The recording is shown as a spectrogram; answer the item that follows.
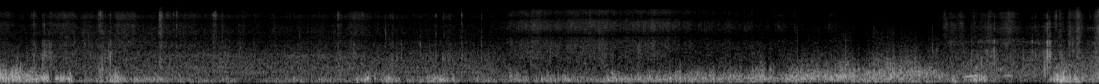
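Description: Wind buffeting the camera microphone in gusts. For a few seconds mid-way, water splashes and pours off a small water wheel.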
